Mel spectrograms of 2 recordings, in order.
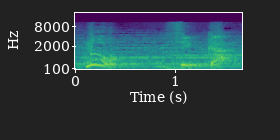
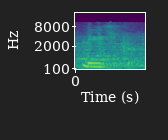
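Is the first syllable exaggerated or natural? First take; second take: exaggerated; natural. First: The first syllable is hit with exaggerated force. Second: The first syllable is stressed with natural force. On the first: The speaker calls it wrong. "não dizemos música, só por ser acentuada a sílaba mu" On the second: The speaker calls it right. "pronunciamos naturalmente música"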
